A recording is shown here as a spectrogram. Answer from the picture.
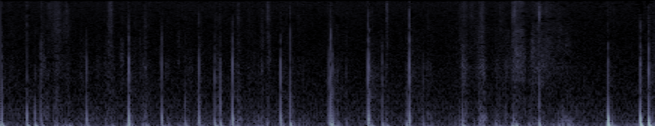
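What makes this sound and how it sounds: Fingernails tap and scratch rapidly on the front and side of a red hollow rubber duck toy with white hearts. The taps are short, dull and low in tone, fall in an uneven quick rhythm, and die away almost instantly, with soft scratchy texture between them.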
